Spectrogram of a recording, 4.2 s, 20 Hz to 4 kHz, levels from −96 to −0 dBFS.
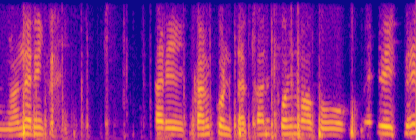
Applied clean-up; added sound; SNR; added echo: neural mask model RNNoise.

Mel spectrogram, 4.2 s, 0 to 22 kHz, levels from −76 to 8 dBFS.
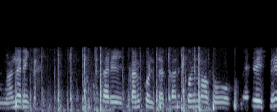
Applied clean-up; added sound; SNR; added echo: none; Computer keyboard; 5 dB; none.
